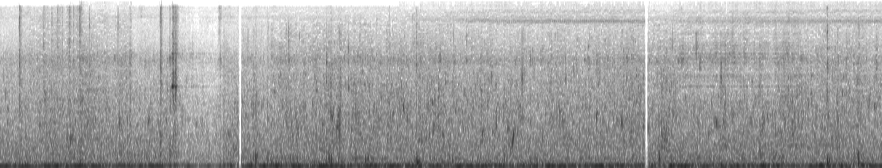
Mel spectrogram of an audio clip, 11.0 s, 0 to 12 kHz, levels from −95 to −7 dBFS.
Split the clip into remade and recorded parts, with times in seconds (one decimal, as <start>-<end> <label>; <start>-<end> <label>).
0.0-2.2 recorded; 2.2-2.8 remade; 2.8-8.5 recorded; 8.5-10.0 remade; 10.0-11.0 recorded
